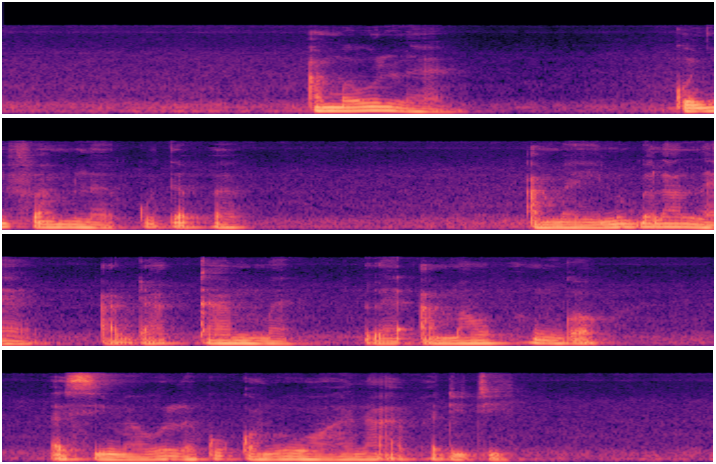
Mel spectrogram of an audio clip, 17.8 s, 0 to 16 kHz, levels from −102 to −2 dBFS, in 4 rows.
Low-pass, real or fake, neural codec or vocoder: 7.2 kHz; real; none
